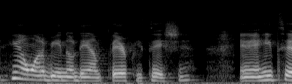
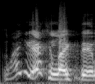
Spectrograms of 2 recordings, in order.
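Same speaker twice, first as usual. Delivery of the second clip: louder retold quote; 3 semitones higher, 8 dB louder, faster than usual. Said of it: "He was like".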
